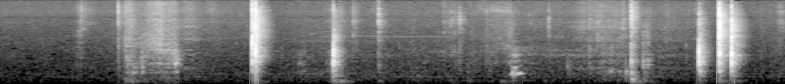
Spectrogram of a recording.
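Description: Paper rustles and slides on a hard surface.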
